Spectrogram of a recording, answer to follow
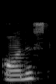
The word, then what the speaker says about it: honest: honest he is an honest man over here you can see again when we pronounce this word we use o honest not her honest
